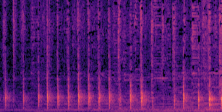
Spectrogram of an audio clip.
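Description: A knife finely slicing garlic and shallots on a cutting board, a steady rhythm of crisp, evenly spaced chops, about three per second, close and fairly quiet, with no talk.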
